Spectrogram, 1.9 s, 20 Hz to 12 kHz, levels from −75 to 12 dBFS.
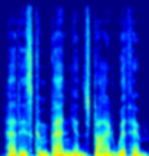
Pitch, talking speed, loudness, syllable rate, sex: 110 Hz, 195 wpm, -19 LUFS, 4.7 syllables/s, male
